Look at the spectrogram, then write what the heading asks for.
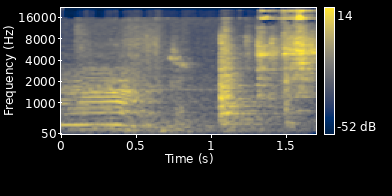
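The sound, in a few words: cattle mooing at a livestock border crossing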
